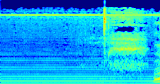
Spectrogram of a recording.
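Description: Steady electrical mains hum with a stack of even overtones, like a buzz on the audio line; a single short click about a second and a quarter in.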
